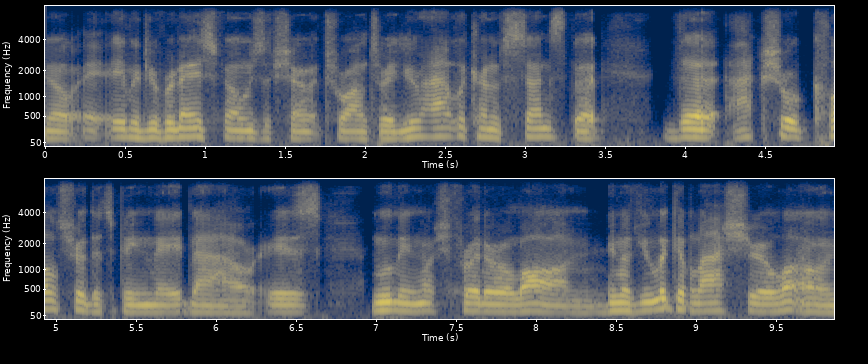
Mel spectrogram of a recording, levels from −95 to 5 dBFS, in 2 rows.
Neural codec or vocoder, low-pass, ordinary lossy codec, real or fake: codec, 24 kHz, 0.9 kbps, WavTokenizer, medium music audio release; 7.2 kHz; Opus, 24 kbps; fake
